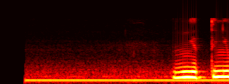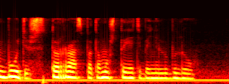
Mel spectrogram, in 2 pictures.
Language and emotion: Russian, angry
